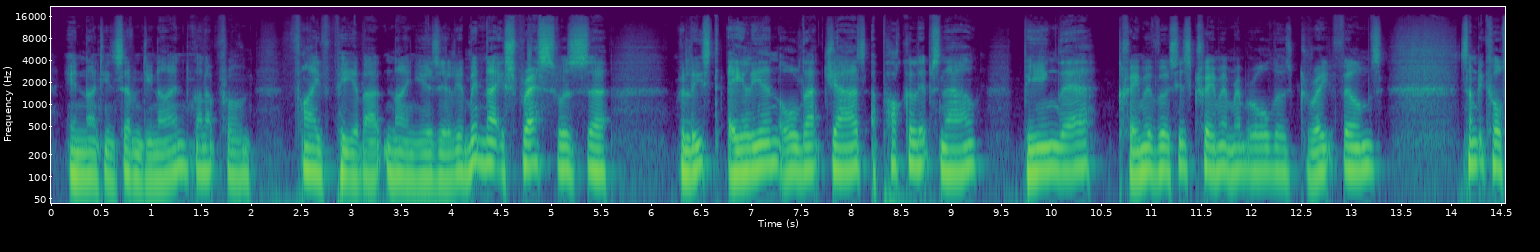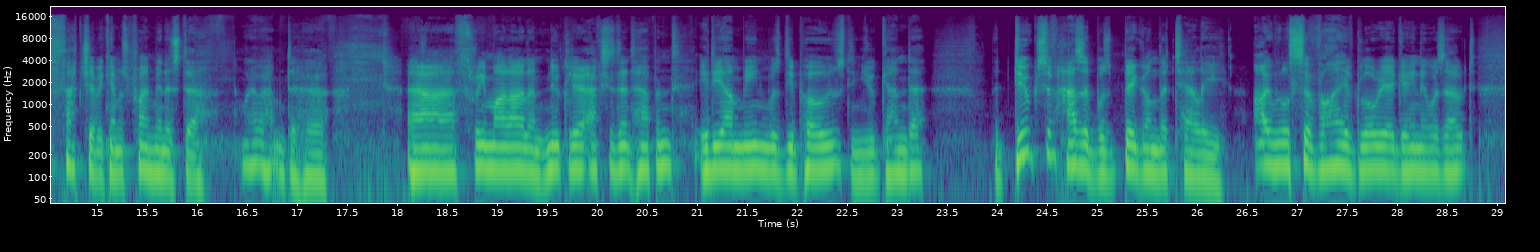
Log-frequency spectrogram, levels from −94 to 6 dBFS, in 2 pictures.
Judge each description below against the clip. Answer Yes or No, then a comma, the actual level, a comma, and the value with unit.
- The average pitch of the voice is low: Yes, low, 125 Hz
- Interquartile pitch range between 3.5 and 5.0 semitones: No, average, 2.9 semitones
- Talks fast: No, average, 145 wpm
